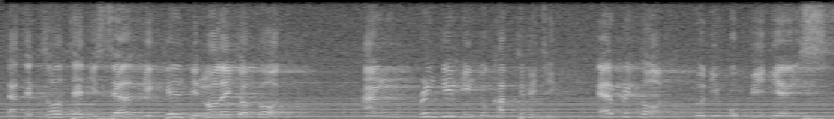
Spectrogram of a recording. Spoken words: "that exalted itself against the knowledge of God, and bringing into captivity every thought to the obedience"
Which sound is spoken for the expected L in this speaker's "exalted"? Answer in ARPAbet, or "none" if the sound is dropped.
L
